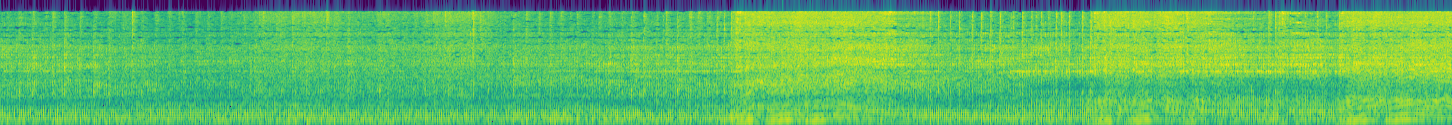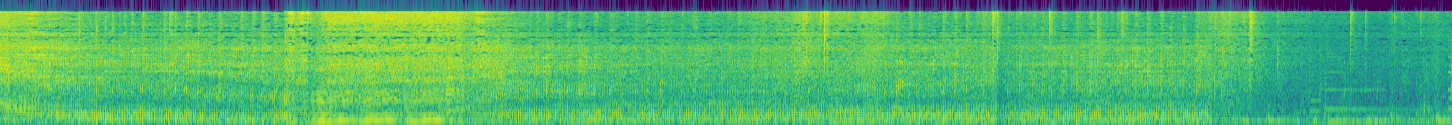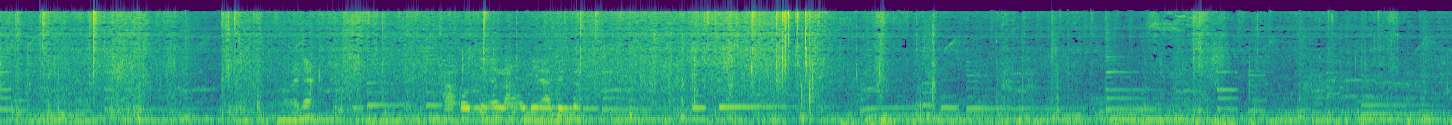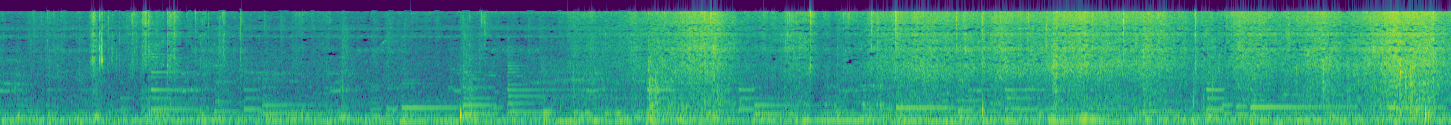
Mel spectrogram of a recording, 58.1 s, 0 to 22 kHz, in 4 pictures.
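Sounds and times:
chainsaw cutting branches: 0.0s - 43.3s, 44.2s - 46.5s, 47.3s - 58.0s.

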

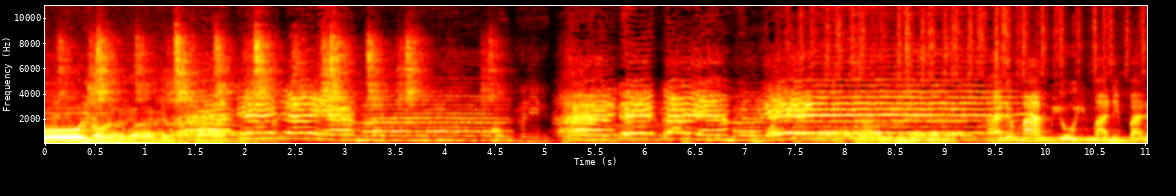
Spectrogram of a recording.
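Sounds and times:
women singing a chant: 0.0s - 11.0s.

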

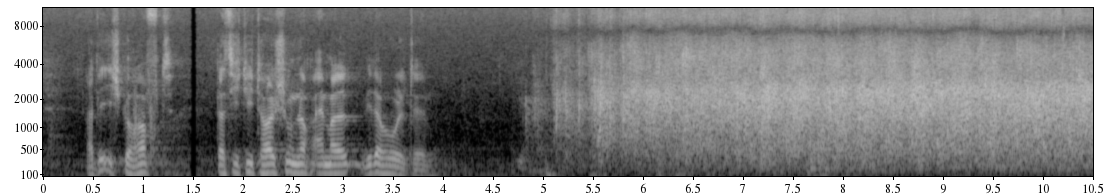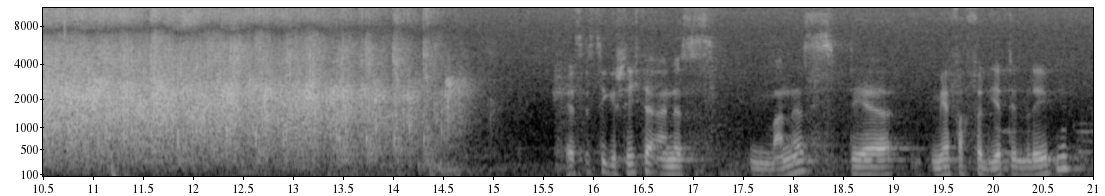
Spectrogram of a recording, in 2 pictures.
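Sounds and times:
audience applauding: 4.8s - 15.1s.

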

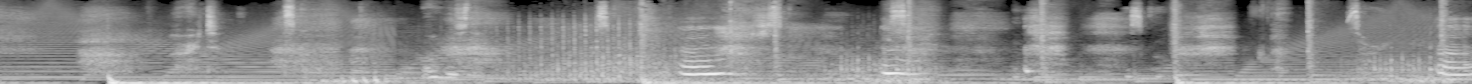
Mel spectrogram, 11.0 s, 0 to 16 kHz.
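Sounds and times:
background film music: 0.0s - 11.0s.

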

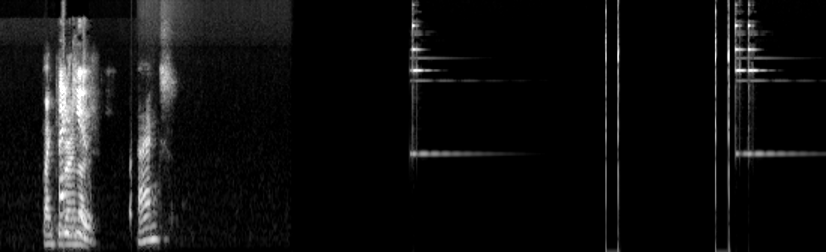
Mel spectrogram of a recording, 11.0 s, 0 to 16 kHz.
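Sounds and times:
bell-like chime: 5.5s - 7.2s, 9.8s - 11.0s.

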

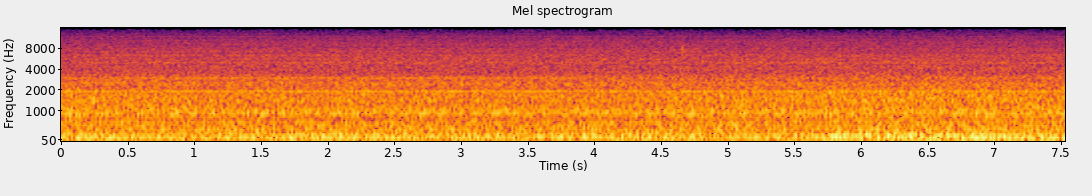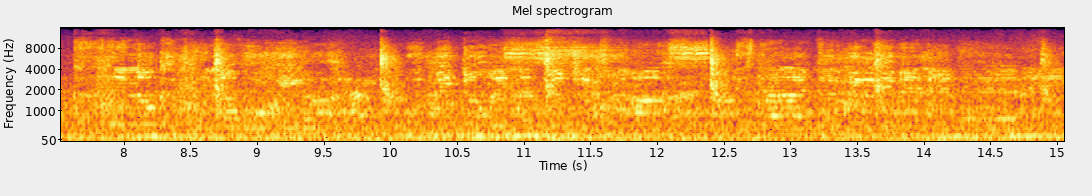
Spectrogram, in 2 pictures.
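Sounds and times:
low background rumble: 5.6s - 15.0s
music with singing: 7.6s - 15.0s.

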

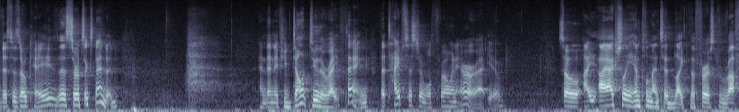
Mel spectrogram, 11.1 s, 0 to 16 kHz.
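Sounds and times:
man speaking: 0.0s - 1.8s, 3.8s - 7.6s, 8.4s - 11.0s
man breathing in: 1.8s - 3.6s.

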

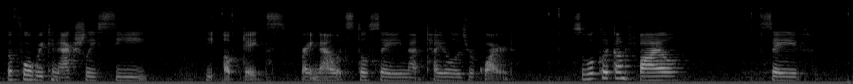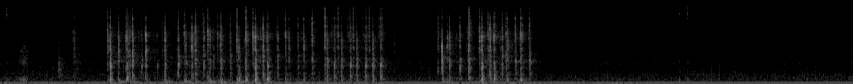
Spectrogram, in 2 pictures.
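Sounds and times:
typing on computer keyboard: 9.2s - 13.9s.

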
